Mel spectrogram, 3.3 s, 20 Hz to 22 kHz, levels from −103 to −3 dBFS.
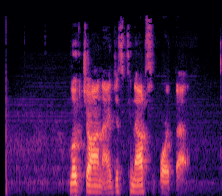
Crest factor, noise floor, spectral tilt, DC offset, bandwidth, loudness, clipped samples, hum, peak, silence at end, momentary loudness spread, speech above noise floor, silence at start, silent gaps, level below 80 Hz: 20 dB; -63 dBFS; -3 dB/octave; under 0.1%; 15.5 kHz; -27 LUFS; under 0.1%; none; -8 dBFS; 0.55 s; 10 LU; 36 dB; 1.05 s; none; -72 dBFS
